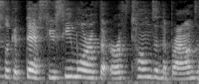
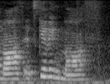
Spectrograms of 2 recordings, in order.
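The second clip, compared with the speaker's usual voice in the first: ordinary talk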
